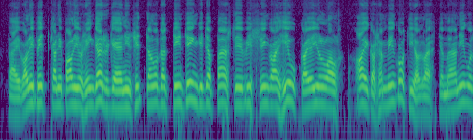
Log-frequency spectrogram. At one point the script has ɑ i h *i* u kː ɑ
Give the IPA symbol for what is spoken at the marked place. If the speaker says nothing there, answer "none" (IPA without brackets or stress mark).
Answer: i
